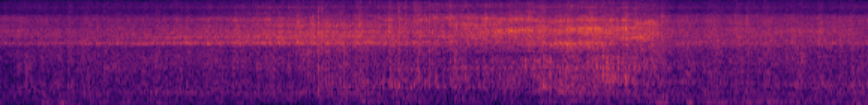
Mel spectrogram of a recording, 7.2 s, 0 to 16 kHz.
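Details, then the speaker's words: Mainline J72 model locomotive, previously serviced, cleaned and oiled, runs well but is noisy: a thin, raspy grating whirr like knives being sharpened, rising and fading as it runs. Harsh mechanism noise, cause suspected, not confirmed. Stripped down to try to quieten it. "and it runs really well, but as you could hear there when it was running, it's quite a noisy little bugger."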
